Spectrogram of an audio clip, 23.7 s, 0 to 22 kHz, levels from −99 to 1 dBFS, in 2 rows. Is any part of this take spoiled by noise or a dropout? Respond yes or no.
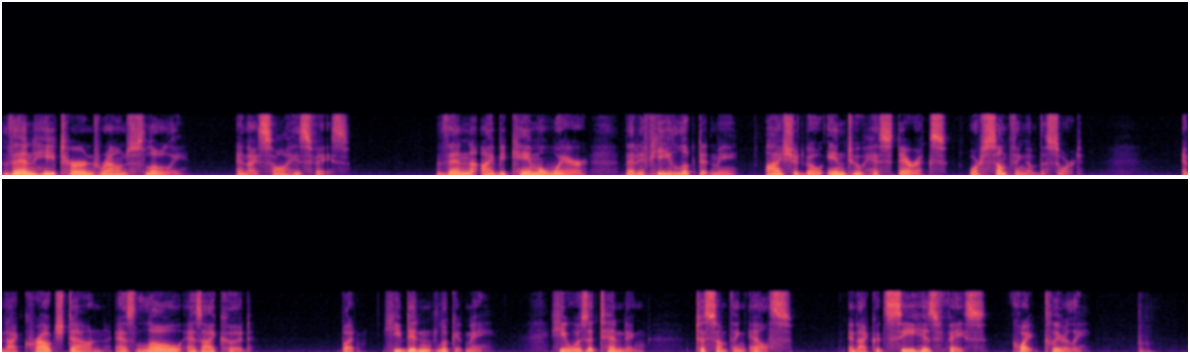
yes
